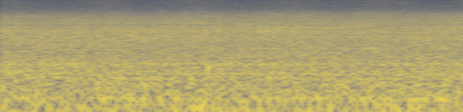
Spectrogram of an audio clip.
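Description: An American Airlines airliner departs RDU airport with a broad, steady jet roar. The engine noise stays loud and unbroken through the short span, with no talk over it.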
